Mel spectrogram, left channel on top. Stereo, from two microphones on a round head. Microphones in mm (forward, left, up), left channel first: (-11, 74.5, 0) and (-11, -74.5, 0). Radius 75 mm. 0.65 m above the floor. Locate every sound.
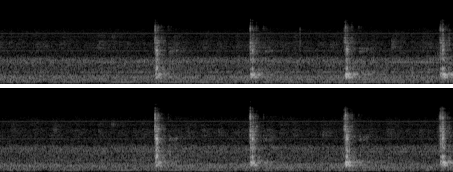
1.5 s ticking: 40° right (ahead or behind), 2 m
